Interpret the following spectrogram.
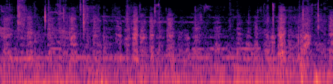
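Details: German Shepherd dog playing with a rope, breathing in steady breathy pants with faint low growling tones underneath, broken by sharp clicks and knocks from the play throughout.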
